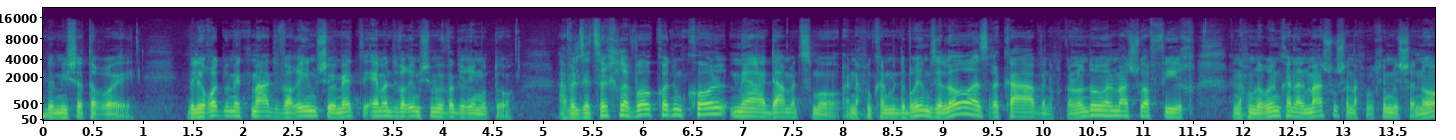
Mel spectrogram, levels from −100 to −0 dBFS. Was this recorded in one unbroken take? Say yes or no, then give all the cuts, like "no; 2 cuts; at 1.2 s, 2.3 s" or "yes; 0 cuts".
yes; 0 cuts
